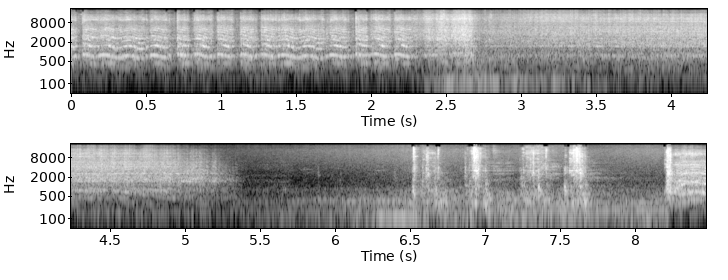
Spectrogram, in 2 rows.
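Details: 1971 Plymouth Road Runner (questioned 340 H-code V8) after filter and fresh 10W-40 oil: cranks repeatedly in short bursts but never catches; no fuel from the carburetor, which needs a rebuild.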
